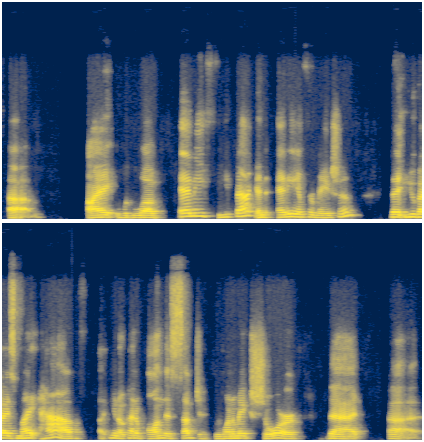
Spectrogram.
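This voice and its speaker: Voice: mid-range voice, rough recording. A presenter giving an informal screen-share training on a video call, talking conversationally and often checking in with the listeners by saying "right?".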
